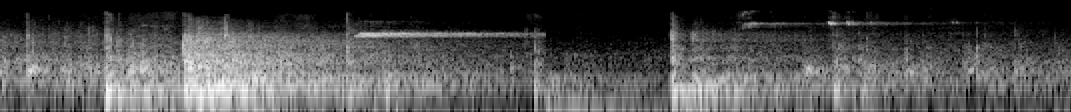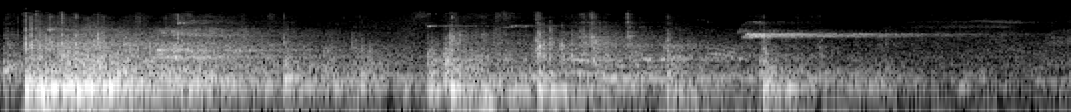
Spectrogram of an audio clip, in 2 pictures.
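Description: A futsal ball being kicked and bouncing on a wooden sports-hall floor, with thuds that echo around the hall, the loudest about halfway through. A high steady tone about a second long sounds twice, once near the start and once near the end.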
